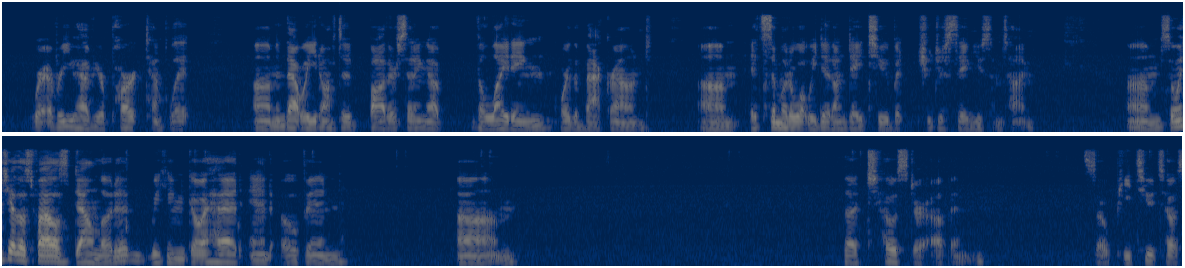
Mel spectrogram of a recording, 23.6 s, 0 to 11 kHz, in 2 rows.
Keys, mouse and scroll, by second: 12.3 click.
